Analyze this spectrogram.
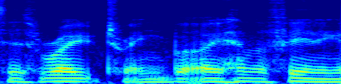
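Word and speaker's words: Rotring: used to pronounce this roach ring but i have a feeling it might be pronounced rottering um because it's german and rot ring just means red ring and they have red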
